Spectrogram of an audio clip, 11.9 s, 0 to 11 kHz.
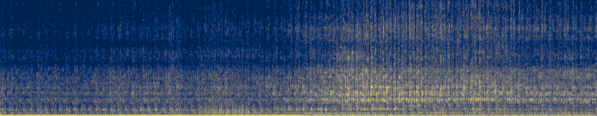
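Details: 7600 tractor diesel after repairs, cold: lumpy uneven idle around three pulses a second, one cylinder seemingly dropping out; rough idle, misfire suspected.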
